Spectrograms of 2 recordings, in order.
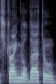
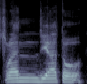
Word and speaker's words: Strangiato: La Villa Strangiato or whatever the hell I used to call it Strangledato, but you know, Strangledato. No, it's Strangiato.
